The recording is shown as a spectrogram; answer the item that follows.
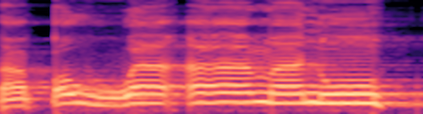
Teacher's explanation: masuk ke huruf waw, hanya masuk tanpa mendengung, tanpa ditahan lama-lama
